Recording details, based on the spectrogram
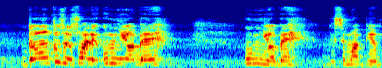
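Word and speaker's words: Um Nyobè: Donc, que ce soit les Umniobe, laissez-moi bien prononcer, je suis camerounaise, je dois bien prononcer les noms là. Umniobe, les Lumumba, les Sankara, Kadhafi, Wandi, la liste est longue.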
